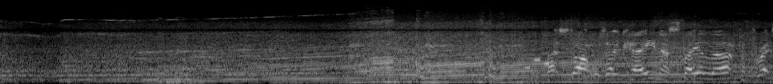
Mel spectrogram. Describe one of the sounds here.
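A racing car engine revs higher and higher, dropping briefly at each gear change.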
